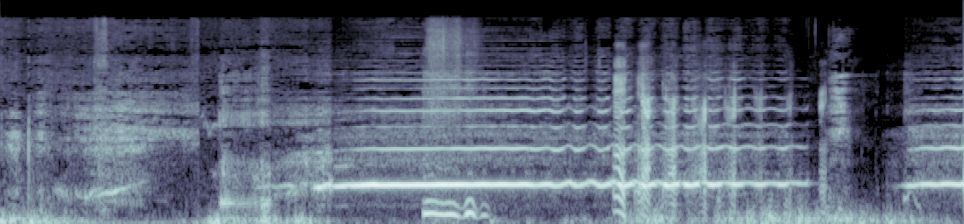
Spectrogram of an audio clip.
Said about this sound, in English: It's the singing opera donkey. This is Harriet the donkey.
